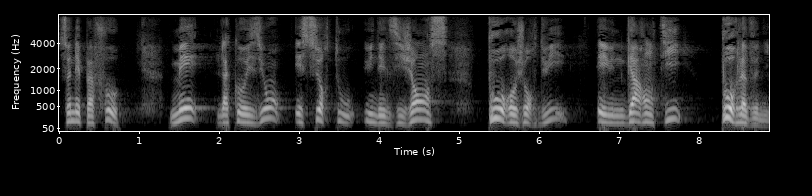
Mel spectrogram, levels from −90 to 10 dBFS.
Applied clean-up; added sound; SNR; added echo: none; none; none; none.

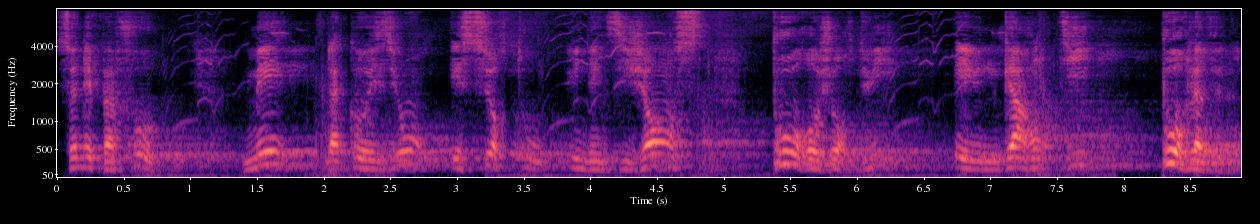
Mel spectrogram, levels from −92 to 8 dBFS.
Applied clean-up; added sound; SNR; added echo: neural separator model SepFormer DNS4.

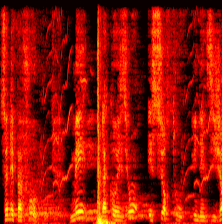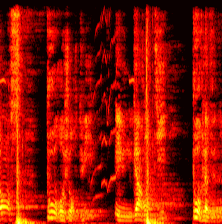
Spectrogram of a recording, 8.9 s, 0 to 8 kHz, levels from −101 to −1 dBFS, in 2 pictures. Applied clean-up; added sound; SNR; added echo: classical method WPE with log-MMSE.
